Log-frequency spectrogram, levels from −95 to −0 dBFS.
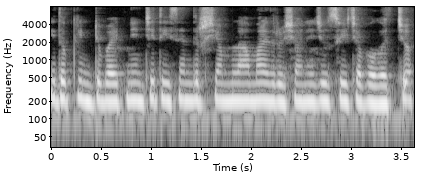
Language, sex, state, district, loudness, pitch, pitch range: Telugu, female, Andhra Pradesh, Krishna, -13 LUFS, 200 Hz, 195-205 Hz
